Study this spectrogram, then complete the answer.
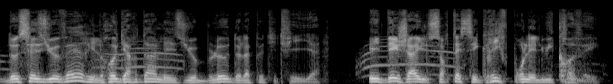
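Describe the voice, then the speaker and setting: Expressive male storyteller. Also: on the low side, normal speed, a little hiss or hum. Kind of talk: fairy tale reading.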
